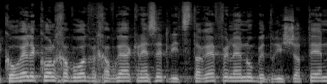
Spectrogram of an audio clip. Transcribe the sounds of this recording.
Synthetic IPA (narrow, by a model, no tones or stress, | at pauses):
ko̞ʁele̞ko̞lχavʁo̞t̪veχavʁejhakne̞se̞t̪leit̪t͡st̪aʁe̞fele̞nube̞d̪ʁiʃaten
